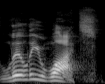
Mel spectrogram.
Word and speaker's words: Lily Watts: Name is pronounced Lil E. Watts. Lily? So it's Lily Watts.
